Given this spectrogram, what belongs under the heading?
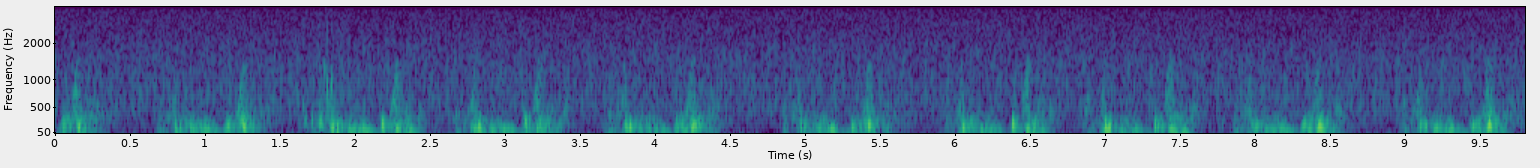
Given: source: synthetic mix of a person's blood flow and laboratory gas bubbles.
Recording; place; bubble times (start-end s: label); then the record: Doppler ultrasound of blood flow; precordium
1.61-1.88 s: bubbles
From the record:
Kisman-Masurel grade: 111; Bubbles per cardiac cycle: 1 to 2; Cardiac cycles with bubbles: 1 to 10%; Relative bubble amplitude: barely perceptible (0.100 to 0.250); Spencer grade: 1 (occasional bubble signal discernible with the cardiac motion signal, with majority of cardiac periods free of bubbles); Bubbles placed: only in the low amplitude regions of the cardiac cycle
